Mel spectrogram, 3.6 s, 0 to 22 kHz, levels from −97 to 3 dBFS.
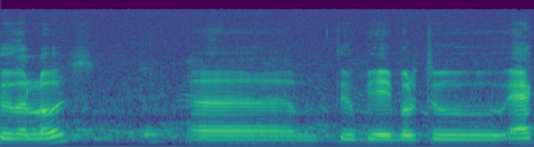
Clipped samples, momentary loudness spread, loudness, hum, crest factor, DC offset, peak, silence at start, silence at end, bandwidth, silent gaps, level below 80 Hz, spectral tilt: under 0.1%; 17 LU; -27 LUFS; none; 22 dB; under 0.1%; -6 dBFS; 0 s; 0 s; 17 kHz; none; -88 dBFS; -2.5 dB/octave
